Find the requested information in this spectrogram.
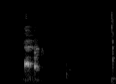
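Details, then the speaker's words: Lethargic chicken, apparently with cough and cold, beak constantly open: a single short, sharp cough-like burst, then a faint click and a brief second sound. Chicken cough. "terpantau batuk sobat. Jadi kita kasih dulu obatnya agar dia sembuh lagi."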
